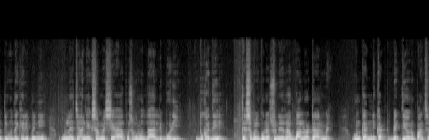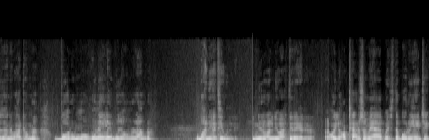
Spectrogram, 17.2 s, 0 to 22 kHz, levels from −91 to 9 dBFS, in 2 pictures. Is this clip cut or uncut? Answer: cut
